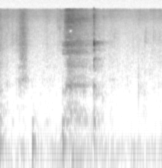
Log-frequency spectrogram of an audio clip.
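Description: Faint, light ticks and soft rustling of hands rolling an egg roll wrapper tight on a wooden cutting board.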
